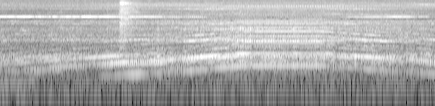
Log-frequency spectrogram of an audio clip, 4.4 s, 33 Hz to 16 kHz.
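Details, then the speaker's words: DC motor speed controller with throttle on a 12 V supply: a clear tonal whine rising and falling in pitch as the throttle is ramped. This is normal PWM switching frequency noise, and some controllers are silent depending on design. "ลองฟังเสียงบางตัวก็จะมีเสียงมาตัวไม่มีเสียงนะครับขึ้นอยู่กับการออกแบบคือผลิตความถี่นะครับเสียงทีวีนั่นก็คือความถี่นะครับ"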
